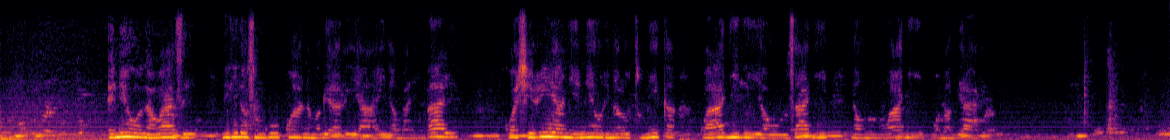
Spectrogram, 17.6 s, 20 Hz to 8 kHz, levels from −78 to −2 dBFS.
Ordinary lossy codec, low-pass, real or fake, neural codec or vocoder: Opus, 24 kbps; 7.2 kHz; real; none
